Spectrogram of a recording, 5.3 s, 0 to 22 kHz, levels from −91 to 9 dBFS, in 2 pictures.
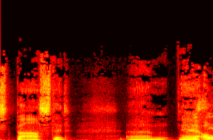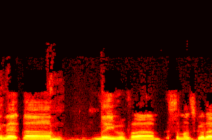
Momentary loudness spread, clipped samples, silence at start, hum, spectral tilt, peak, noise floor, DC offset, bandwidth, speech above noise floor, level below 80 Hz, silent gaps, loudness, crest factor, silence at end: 12 LU; under 0.1%; 0 s; none; -5 dB/octave; -2 dBFS; -46 dBFS; under 0.1%; 14.5 kHz; 27 dB; -50 dBFS; none; -19 LUFS; 18 dB; 0 s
